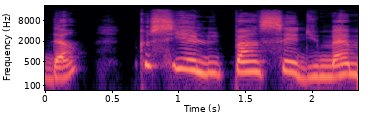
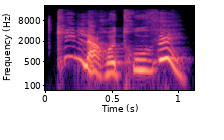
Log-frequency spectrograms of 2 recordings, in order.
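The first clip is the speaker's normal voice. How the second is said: eager question; 7 semitones higher, 7 dB louder, faster than usual. Acted. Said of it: "demanda vivement Sarah".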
